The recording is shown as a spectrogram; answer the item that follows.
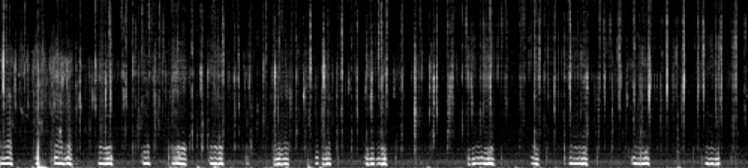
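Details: A pet hedgehog gives short, squeaky chirping notes in irregular bursts, roughly every second, sounds it makes when its food is very tasty.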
